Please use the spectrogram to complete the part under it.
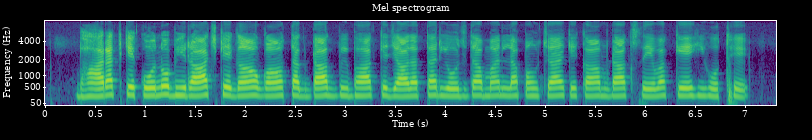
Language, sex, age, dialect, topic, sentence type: Chhattisgarhi, female, 18-24, Eastern, banking, statement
